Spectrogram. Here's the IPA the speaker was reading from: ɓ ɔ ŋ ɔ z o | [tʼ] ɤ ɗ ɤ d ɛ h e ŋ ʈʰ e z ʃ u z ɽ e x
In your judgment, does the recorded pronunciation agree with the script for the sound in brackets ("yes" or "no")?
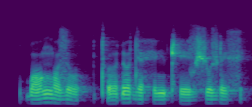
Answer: yes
